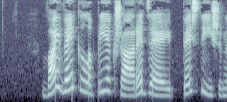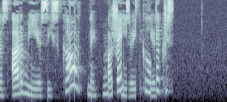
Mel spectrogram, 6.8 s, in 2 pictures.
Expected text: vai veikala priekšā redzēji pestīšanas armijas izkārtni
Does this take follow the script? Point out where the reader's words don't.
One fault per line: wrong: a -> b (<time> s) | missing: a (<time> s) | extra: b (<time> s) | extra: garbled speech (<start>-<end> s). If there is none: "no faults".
extra: garbled speech (4.9-6.0 s)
